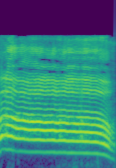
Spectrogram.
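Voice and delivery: high, loud, excited exclamation.

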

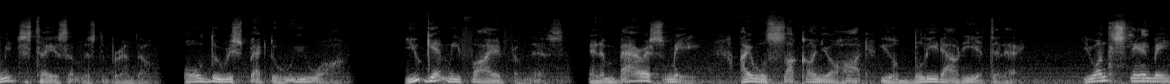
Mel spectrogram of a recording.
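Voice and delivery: hushed, whispery voice, kept close. Retelling what they said right to his face, in a whispery voice. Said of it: "in a whispery voice".

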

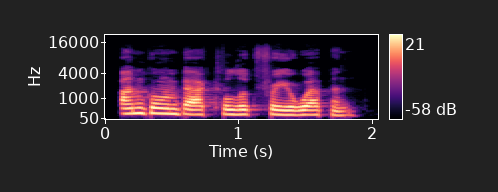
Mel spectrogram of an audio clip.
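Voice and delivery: plain reading voice

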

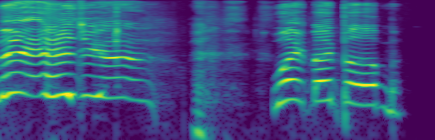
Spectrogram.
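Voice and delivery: put-on loud, high-pitched Philadelphia boxer accent. Asked to say a name properly and do the accent, in a Rocky accent. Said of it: "Do the accent".

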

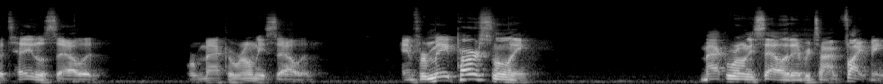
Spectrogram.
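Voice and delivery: strong Southern accent out in full force. Speaker choosing between side dishes, in a strong southern accent. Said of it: "Dan's southern accent is coming out in force".

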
